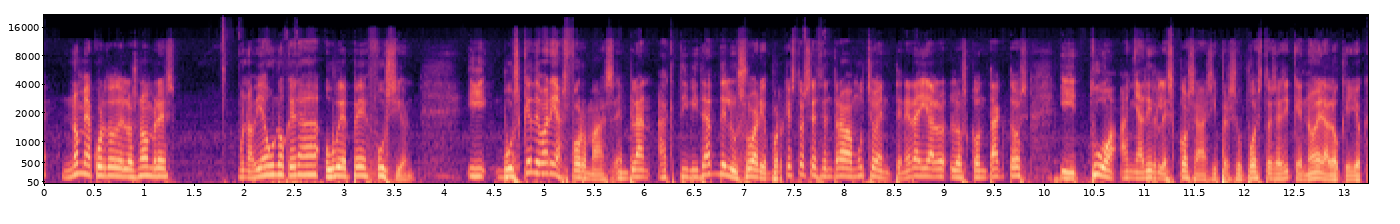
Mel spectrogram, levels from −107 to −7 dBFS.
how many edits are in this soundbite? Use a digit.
0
